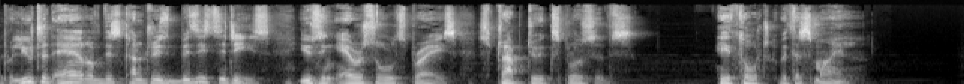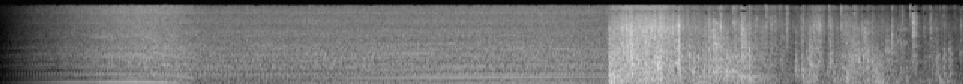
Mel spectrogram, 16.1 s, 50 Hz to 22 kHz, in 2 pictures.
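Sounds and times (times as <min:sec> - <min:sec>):
speech: 0:00.0 - 0:05.4, 0:06.0 - 0:07.2
droning engines of a Land Rover and a Gypsy jeep: 0:08.2 - 0:13.1
Land Rover sideswiping a Gypsy jeep: 0:13.1 - 0:16.0
shattering debris rattling: 0:13.1 - 0:16.0.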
